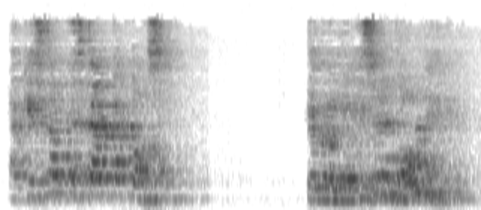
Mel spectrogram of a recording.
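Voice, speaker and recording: Woman teacher, high mellow voice, patient explanations, roomy classroom, distant mic. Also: animated, normal speed. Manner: explains patiently with everyday examples and questions to students. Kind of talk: classroom lecture. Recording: echoey classroom from a distant mic with faint ambience.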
